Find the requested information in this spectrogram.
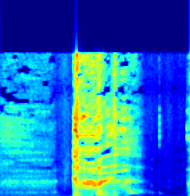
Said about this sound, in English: Guys, I'm so sorry you have to hear that cough. That's so loud.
